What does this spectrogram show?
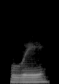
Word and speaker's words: We: W is pronounced as Way.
